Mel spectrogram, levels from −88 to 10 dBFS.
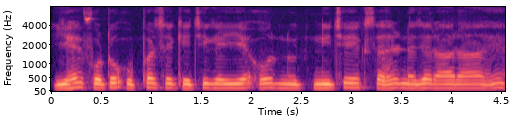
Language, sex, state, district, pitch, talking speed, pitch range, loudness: Hindi, male, Rajasthan, Jaipur, 145 Hz, 210 wpm, 140-155 Hz, -15 LUFS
